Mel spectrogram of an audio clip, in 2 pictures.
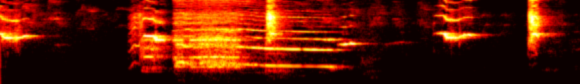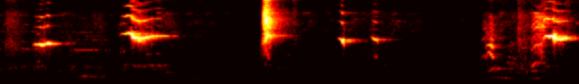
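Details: Oriental magpie-robin (kacer) of Bali, Pupuan, giving a rich opening phrase of several slurred whistles followed by a run of short, sharp, separated chirps and whistled notes at irregular intervals.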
